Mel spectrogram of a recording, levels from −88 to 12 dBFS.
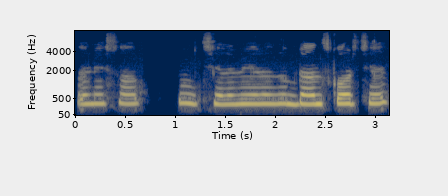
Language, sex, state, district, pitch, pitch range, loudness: Bengali, female, West Bengal, Malda, 315 Hz, 310-320 Hz, -18 LUFS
